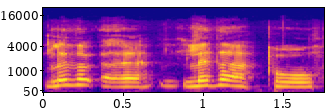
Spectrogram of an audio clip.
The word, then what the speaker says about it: Liverpool: they're gonna Liverpool it you're pronouncing liver with like a th instead of a V yeah Oh sounds really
